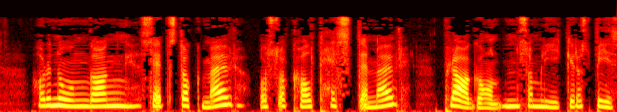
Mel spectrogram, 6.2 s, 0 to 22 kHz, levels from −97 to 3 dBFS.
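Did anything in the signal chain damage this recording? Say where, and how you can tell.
Yes. The damage sits at the codec stage. Throughout the speech there is plainly audible MP3 compression damage: nothing survives above 11.5 kHz, and the sibilants have a watery, swirling quality as weak frequency components drop in and out between frames. The likely cause is a low-bitrate MP3 encode, consistent with roughly 48 kbps. A fixed treble ceiling with this frame-to-frame warble separates it from an analogue low-pass or a plain resampling filter, which would cut cleanly without the swirl.

Pre-echo also comes from the codec, at 3.58 to 3.60 s and 5.67 to 5.69 s. In each spot a hiss of about 21 to 22 ms runs ahead of a sharp onset, and the attack itself sounds softened. The encoder spread its quantisation noise across a whole transform block, so noise meant for the loud onset leaked into the quiet moment before it. 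Because the hiss comes only before attacks, it can't be a click, a dropout or steady background noise.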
